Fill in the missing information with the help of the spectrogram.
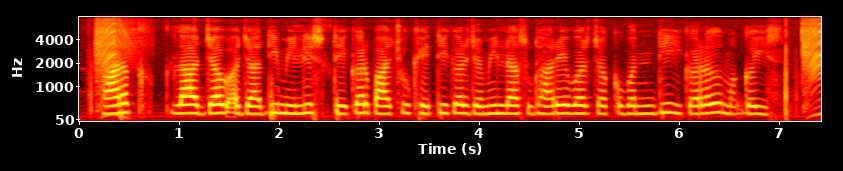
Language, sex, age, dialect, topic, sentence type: Chhattisgarhi, male, 18-24, Northern/Bhandar, agriculture, statement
